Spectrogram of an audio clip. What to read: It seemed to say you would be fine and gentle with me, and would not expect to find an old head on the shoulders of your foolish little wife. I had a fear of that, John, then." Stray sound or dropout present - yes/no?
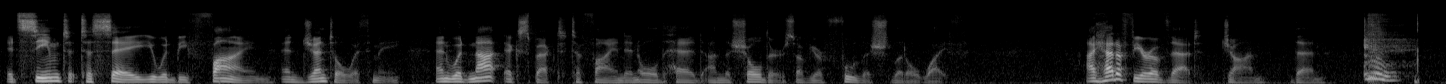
yes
